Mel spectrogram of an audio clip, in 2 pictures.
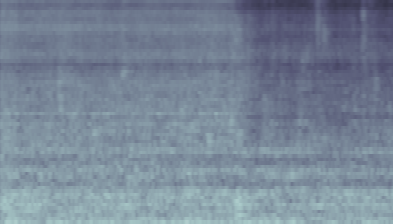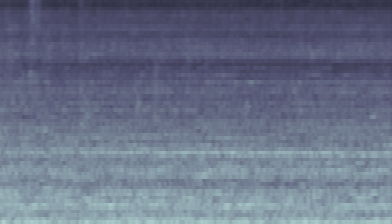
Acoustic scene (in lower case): restroom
